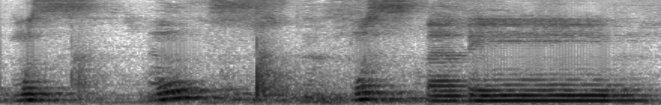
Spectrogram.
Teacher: Sin itu sifatnya balik lagi dia adalah tipis jadi simpelnya senyum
